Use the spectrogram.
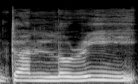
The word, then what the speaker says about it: Dun Laoghaire: Welcome to the trip to Don Luri in Dublin. Tell me why this thing is pronounced as Don.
